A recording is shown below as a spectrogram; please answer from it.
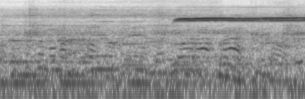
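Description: A referee's whistle blown once, a long steady blast that starts suddenly past halfway, over crowd chatter.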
